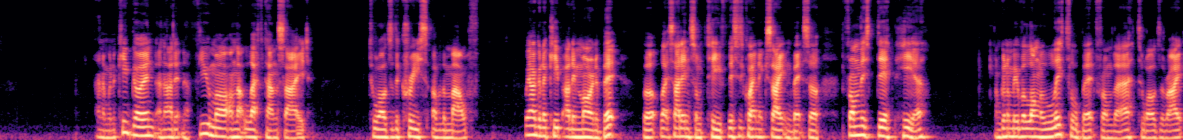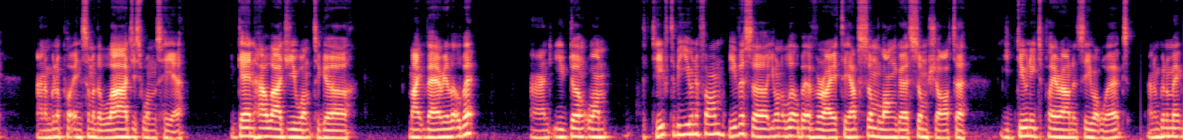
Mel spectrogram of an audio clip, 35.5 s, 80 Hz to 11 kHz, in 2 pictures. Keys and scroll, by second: 14.8 ctrl+z, 32.5 ctrl+z.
